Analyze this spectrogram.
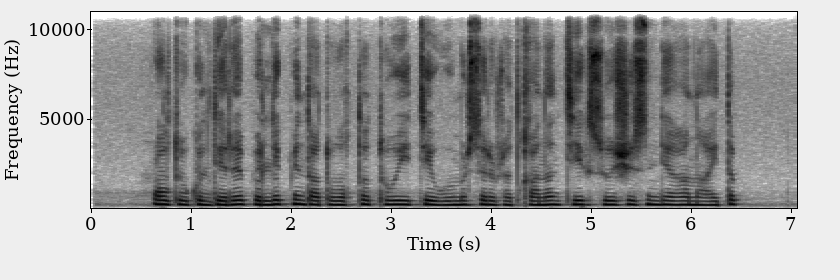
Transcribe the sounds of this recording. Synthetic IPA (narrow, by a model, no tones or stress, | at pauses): ʊlˠt̪wɵkʲɪld̪e̞ɾɪbɪɾlɪk̚pe̞nt̪ʰɑt̪ulˠəq̚t̪ət̪ʰue̞t̪e̞wɵmɪɾsɪɾɪpʒɑt̪qɑnənt̪ʰe̞ksɵzʒɵzɪnd̪e̞ʁɑnɑɑjt̪əp̚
